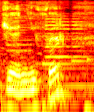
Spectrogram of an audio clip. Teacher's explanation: como por contaminación del inglés, la J se pronuncia como Y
